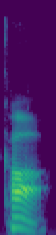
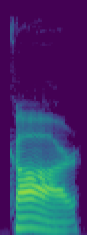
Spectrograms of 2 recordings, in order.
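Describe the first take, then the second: First: "ka" with the final R dropped; car said the Patois way, "ka"; non-rhotic. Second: Said in the usual way. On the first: Shown as a demonstration. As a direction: say "ka", an open vowel and no R. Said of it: "is not really pronounced". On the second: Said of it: "would be pronounced ka".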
